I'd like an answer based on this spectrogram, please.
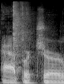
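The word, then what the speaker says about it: Aputure: Amaran is a subbrand of the company Aperture and it's spelled like a future like that even though it sounds at least the way they pronounce it is like aperture like the photo um element.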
